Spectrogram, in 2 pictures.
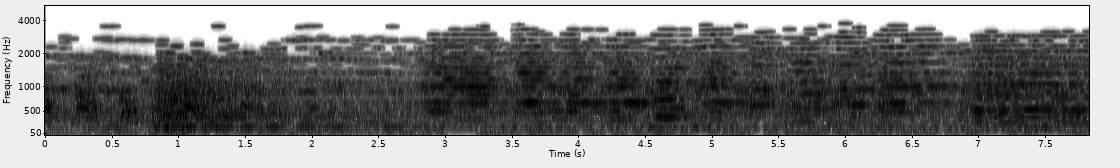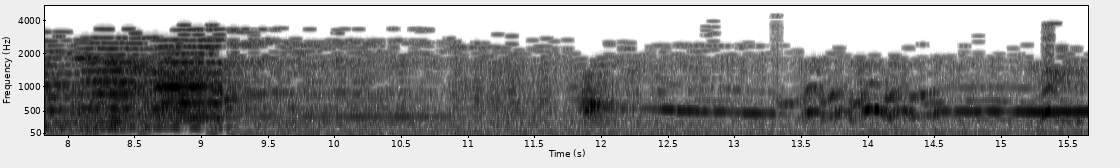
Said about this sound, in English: It is more wolves than one. They're answering each other.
